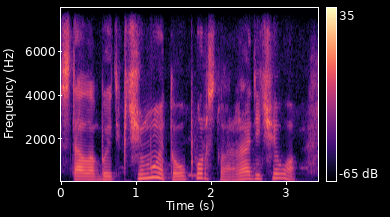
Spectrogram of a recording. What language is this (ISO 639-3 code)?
rus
